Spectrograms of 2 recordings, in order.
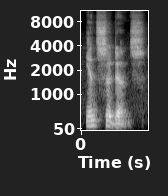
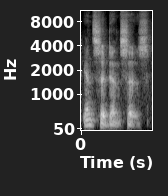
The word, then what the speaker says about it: incidents: with the NTS ending the one with the pronunciation incidents not incidences incidences well that means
